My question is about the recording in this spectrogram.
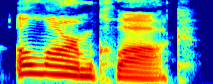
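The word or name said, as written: alarm clock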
